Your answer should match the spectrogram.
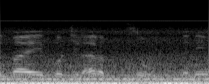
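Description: Car cabin rumble from a moving car, with voices talking indistinctly over it.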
